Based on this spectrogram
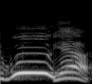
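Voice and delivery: high, loud cheer; excited whoop. Real, not acted. Preacher celebrating those who know God, excited whoop. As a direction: whoop with joy. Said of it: "I'm excited".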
